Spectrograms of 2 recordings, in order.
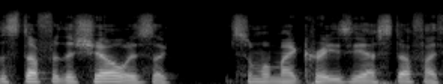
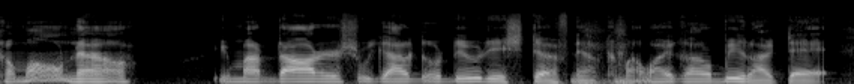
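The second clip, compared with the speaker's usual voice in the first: put-on, lazy, drawling Southern accent; 2 semitones higher than usual. A dad retells talking to his daughters in his southern drawl. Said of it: "I'll use that southern drawl".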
